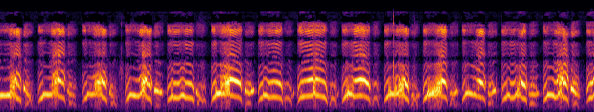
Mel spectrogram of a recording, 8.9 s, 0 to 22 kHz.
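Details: Infant with hiccups again, angry: steady rhythmic crying, about 14 short wails in nine seconds, roughly 95 a minute; an ordinary infant cry.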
